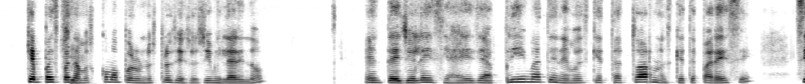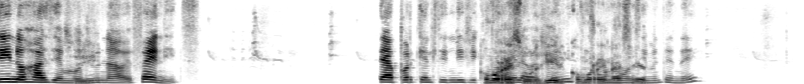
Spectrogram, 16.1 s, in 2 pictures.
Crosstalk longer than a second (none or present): present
